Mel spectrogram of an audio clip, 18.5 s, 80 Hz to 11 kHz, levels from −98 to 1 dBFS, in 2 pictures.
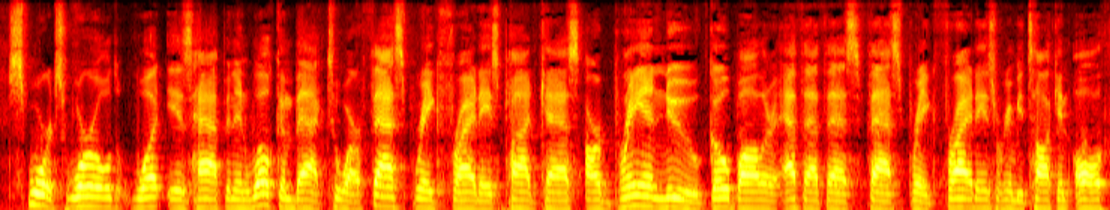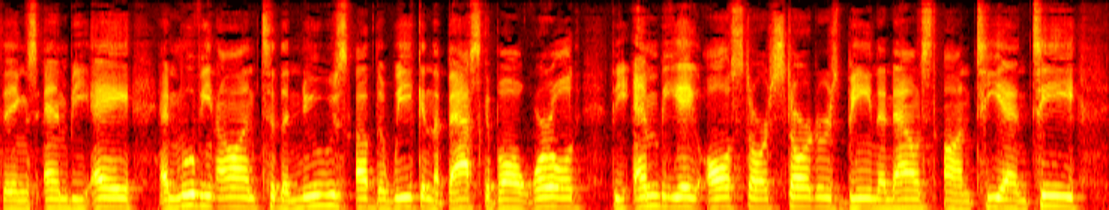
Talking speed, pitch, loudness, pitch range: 160 wpm, 135 Hz, -19 LUFS, 125-145 Hz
